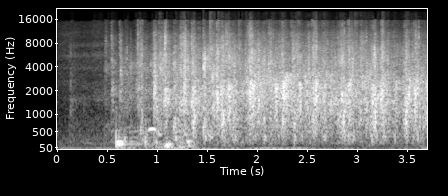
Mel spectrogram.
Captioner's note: applause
